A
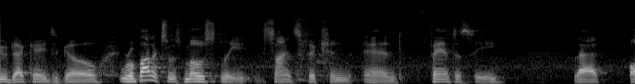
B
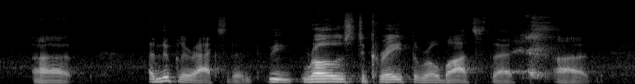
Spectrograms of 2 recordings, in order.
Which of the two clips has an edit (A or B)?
B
